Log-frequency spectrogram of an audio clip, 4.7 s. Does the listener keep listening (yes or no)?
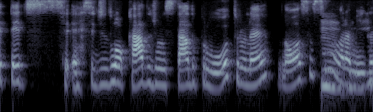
no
